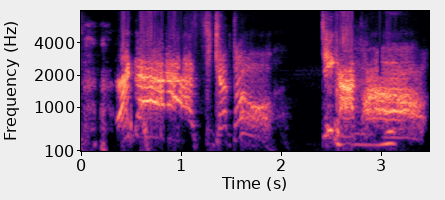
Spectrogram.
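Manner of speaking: high, shrieking demon voice; shrill, shouted creature cries in mock Abyssal. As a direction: screech it out in a fiendish tongue. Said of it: "Abyssal for".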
